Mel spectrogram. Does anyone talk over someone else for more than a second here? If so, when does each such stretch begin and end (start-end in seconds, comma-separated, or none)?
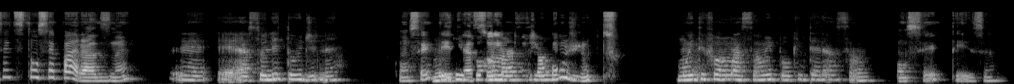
4.3-5.6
